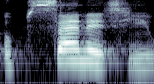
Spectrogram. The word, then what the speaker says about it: obscenity: has a long vowel same for obscenity which has a short vowel moreas it comes from obsene which has a long vowel okay so what happens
